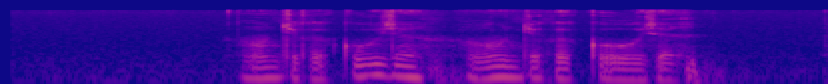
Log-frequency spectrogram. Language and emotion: Russian, sad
